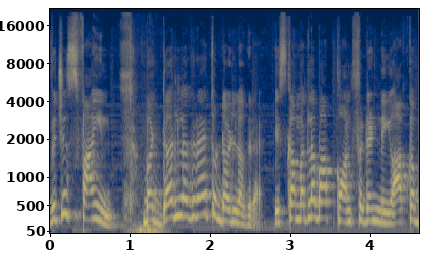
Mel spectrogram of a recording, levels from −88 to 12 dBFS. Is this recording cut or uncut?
uncut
